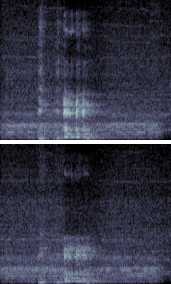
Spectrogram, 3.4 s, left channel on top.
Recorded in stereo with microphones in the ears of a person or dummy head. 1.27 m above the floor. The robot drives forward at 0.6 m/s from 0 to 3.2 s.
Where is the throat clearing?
60° left (ahead or behind), 2.5 m; by 1.9 s 70° left (ahead or behind), 2.5 m.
